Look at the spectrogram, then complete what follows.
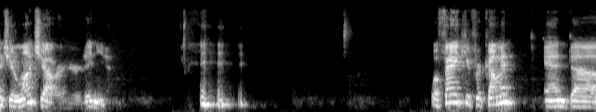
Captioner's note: laughter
